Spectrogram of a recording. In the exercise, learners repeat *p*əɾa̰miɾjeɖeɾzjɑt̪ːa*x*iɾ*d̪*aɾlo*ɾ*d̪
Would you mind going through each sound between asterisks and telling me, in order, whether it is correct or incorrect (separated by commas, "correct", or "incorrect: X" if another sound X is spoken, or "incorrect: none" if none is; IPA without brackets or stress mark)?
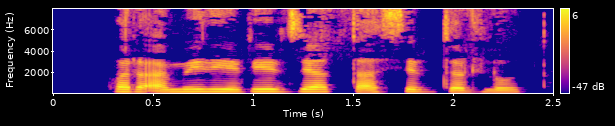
correct, incorrect: s, correct, incorrect: none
